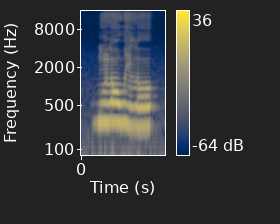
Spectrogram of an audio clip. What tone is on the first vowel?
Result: high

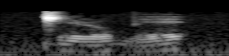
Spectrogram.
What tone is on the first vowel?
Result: low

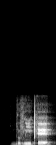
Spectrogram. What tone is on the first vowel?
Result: falling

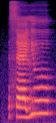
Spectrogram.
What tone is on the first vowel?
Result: low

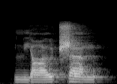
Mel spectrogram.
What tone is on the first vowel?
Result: rising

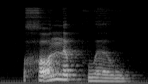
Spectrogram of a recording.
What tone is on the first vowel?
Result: rising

